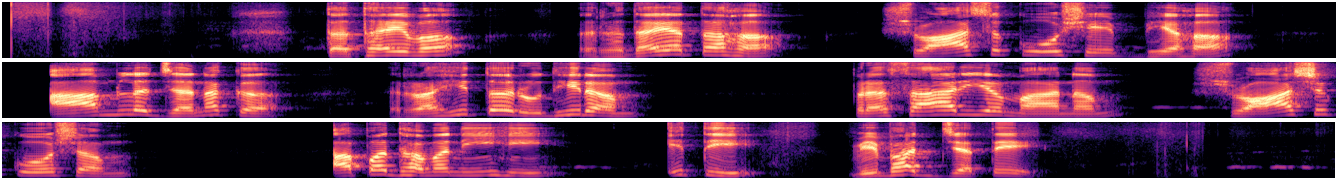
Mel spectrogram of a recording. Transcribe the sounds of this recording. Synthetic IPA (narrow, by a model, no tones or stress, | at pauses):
t̪ɐt̪ʰɐjʋɐ | ɾɐd̪ɐjɐt̪ɐɦɐ̆ | ʃʋaːʃɐkoːʃeːbʱjɐɦɐ | aːmlɐd͡ʒɐnɐkɐ | ɾɐɦit̪ɐɾud̪ʱiɾɐm | pɾɐsaːɾjɐmaːnɐm | ʃʋaːʃɐkoːʃɐm | ɐpɐd̪ʱɐmɐniːɦiː | t̪i | ʋibʱɐd͡ʒjɐt̪eː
